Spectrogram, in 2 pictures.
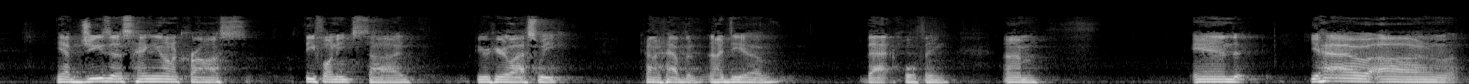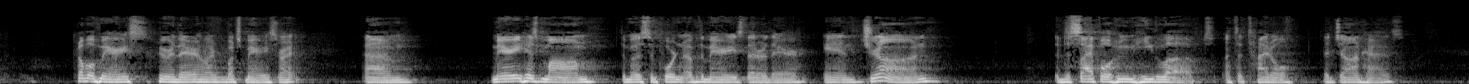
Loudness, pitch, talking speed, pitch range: -16 LUFS, 110 Hz, 145 wpm, 105-120 Hz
